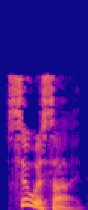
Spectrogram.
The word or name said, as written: suicide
